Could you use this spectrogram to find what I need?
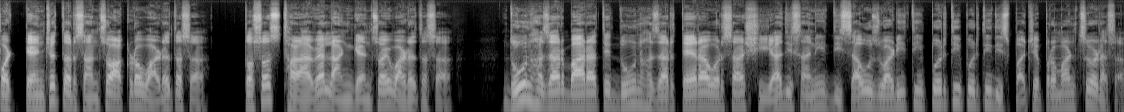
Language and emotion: Goan Konkani, neutral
